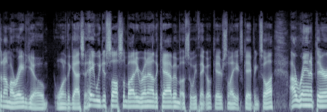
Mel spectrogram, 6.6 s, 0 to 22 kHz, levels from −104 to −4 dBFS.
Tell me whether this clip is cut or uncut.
uncut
